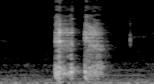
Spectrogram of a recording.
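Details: Two short, loose coughs from a young boy with a cough and cold, still not fully recovered, in a quiet room.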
